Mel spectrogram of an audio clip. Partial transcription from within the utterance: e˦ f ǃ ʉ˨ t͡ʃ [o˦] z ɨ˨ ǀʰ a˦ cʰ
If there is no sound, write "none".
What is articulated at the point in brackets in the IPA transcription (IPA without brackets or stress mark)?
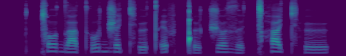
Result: ɵ˦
